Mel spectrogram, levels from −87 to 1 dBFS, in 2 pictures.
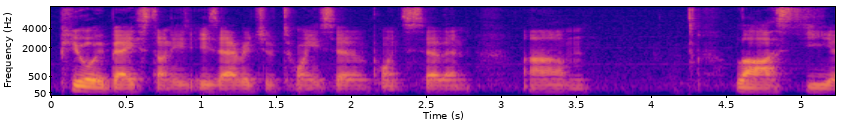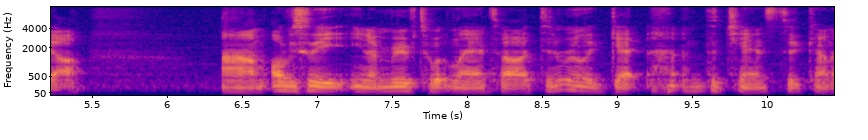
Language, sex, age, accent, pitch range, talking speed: English, male, 20-39, Australian, 85-100 Hz, 145 wpm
